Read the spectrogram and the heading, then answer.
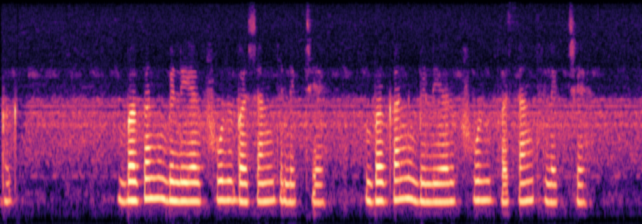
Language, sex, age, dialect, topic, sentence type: Magahi, female, 18-24, Northeastern/Surjapuri, agriculture, statement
